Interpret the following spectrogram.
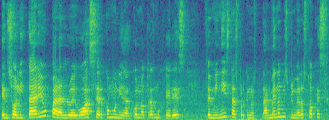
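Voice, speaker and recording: A woman speaks at a high pitch and fairly slow pace in a northern Mexican accent. Her pitch varies in an ordinary way over noticeable background noise. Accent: northern Mexican (Chihuahua). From Chihuahua, northern Mexico. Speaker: podcast host. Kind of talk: casual podcast conversation. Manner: frequent filler hesitations.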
